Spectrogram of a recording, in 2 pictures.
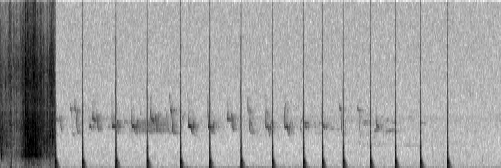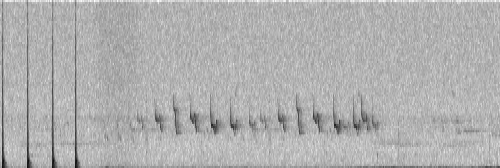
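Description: Branches crashing onto a brush pile in the first second, then a wooden stake being pounded into the ground: about twenty sharp knocks, a little under two a second, stopping about eleven and a half seconds in. Birds chirp in the background.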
